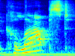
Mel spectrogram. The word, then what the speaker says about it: collapsed: collapse um uh and then when we get to collapsed because collapse ends with the S sound when we add letters e d they simply say the T sound so this is true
